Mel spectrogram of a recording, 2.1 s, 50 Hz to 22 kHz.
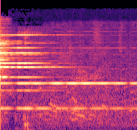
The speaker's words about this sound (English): They rang a bell 10 times.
